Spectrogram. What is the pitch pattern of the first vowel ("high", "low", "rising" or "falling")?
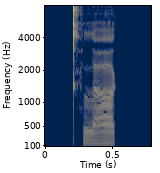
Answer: falling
